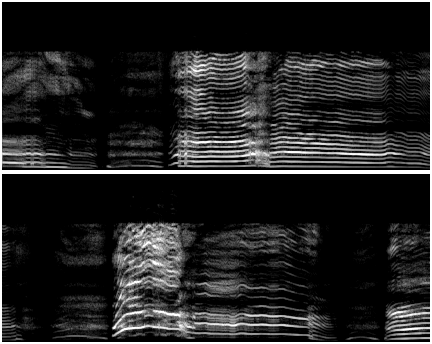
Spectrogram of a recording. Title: Baby crying sound effects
